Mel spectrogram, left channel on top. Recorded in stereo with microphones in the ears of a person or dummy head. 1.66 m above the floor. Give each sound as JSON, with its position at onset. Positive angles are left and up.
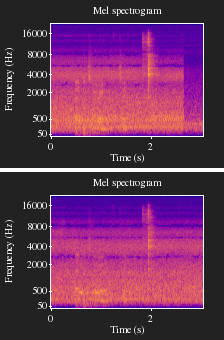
{"t": 0.5, "sound": "tearing paper", "side_deg": 20, "distance_m": 0.8}
{"t": 1.8, "sound": "a pop", "side_deg": 15, "distance_m": 1.2}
